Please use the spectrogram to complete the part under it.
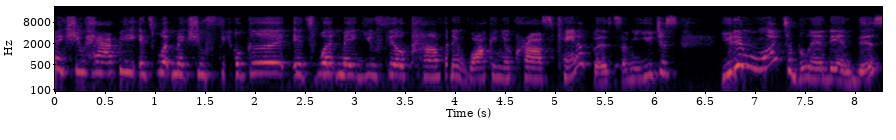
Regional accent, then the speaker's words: Texas, United States; It was even more important growing up as a kid. I grew up in Southeast Texas, where it's hot and humid.

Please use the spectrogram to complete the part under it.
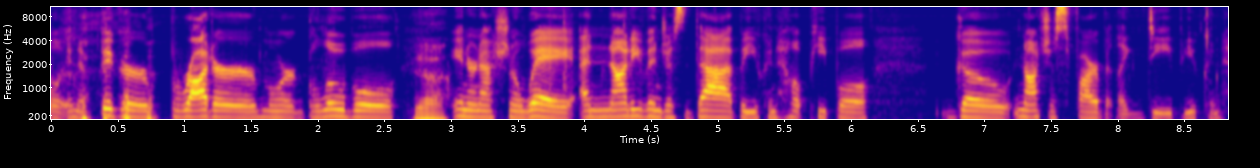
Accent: Utah, United States; So I grew up here in Utah, and I think I always wanted to go into the medical field.

